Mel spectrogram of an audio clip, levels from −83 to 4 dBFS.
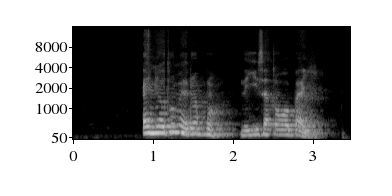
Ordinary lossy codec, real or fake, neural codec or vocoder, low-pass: none; fake; autoencoder, 48 kHz, 128 numbers a frame, DAC-VAE, trained on Japanese speech; 14.4 kHz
